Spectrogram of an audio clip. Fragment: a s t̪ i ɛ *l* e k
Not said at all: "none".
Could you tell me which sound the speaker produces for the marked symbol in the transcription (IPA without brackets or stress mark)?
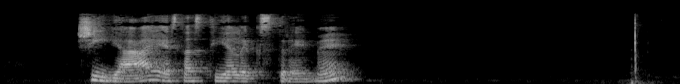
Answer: l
